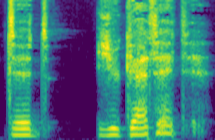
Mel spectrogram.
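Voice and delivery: halting, effortful question; struggling to speak. A narrator's reading. Poisoned boy to his healer, straining to speak. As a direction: push words through a fouled throat. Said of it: "I pushed through it to speak".

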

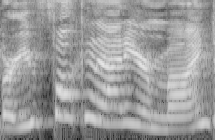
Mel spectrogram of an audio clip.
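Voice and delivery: high, fast, exasperated yell; imagined outburst. Retold or imitated. Imagining yelling at her husband at the garage button, a high fast yell. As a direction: snap it at him fast and high. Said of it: "I'd be like, 'Babe".

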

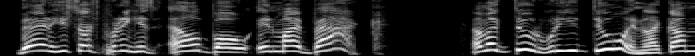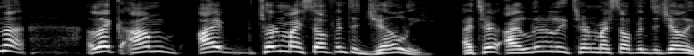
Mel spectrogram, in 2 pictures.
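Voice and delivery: high, incredulous retelling; worked-up protest. Retold or imitated. Recounting his protest at the elbow.

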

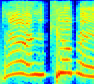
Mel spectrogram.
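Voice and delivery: put-on very high, squeaky child voice; little kid voice. Little kid in the game complaining about being killed, squeaky high voice. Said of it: "some little fucking kids".

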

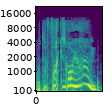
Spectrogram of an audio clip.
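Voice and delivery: high, confused exclamation; imitating a baffled customer, high-pitched; mock bewildered outburst. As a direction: squeak it out baffled.

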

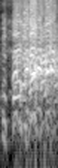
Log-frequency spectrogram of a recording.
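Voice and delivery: laughing about the wrong vegetables in the soup; loud laugh. Real, not acted. Cracks up over the story.

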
